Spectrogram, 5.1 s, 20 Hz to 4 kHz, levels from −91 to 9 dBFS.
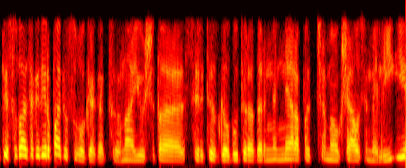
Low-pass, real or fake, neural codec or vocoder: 3.6 kHz; real; none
